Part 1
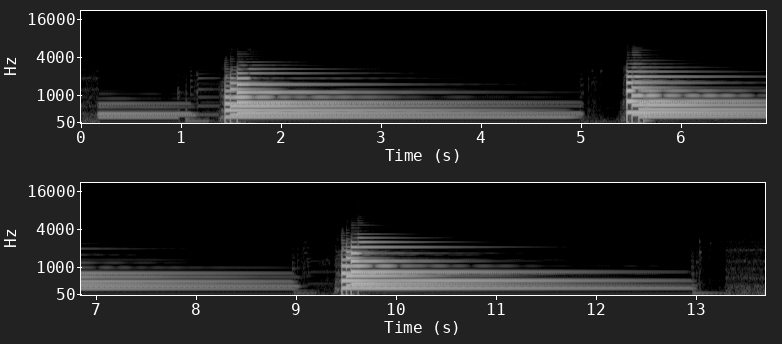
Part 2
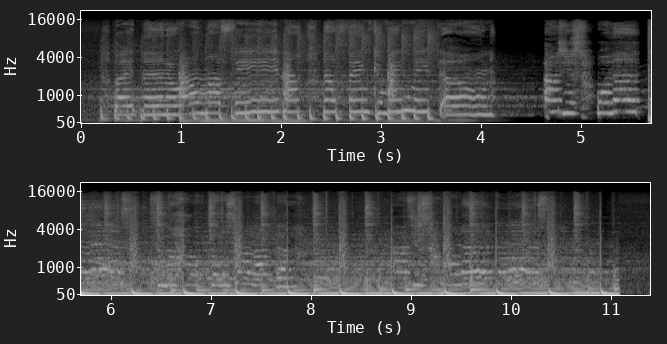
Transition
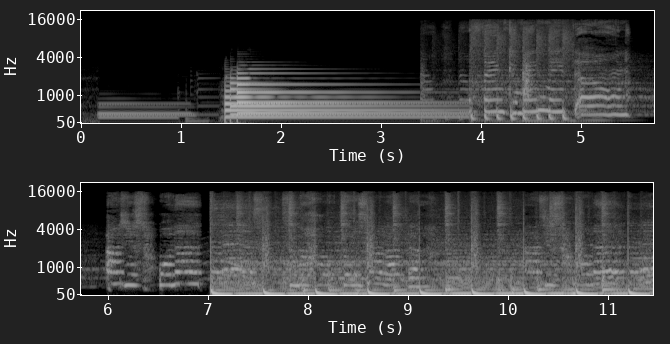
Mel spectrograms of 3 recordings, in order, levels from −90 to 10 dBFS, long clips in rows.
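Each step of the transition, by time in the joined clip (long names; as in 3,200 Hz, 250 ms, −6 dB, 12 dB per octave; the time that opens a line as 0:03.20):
part 1
0:03.40: mix in part 2 from 0:02.05 0.49 s −15.5 dB
0:03.89: continue with part 2 from 0:02.54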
